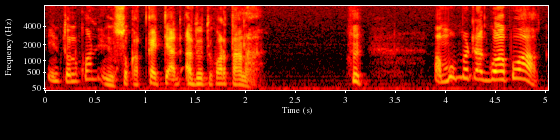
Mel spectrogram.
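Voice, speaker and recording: A man's voice: high-pitched, sing-song, brisk, a bit bright, slightly rough, dry recording, exaggerated voice. A cocky, vain lover played by a man boasts in an Ilocano Filipino accent, recorded dry and close. The delivery is money-minded comic radio drama, full of self-regard. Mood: smug, boastful. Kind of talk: comedy radio drama acting.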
